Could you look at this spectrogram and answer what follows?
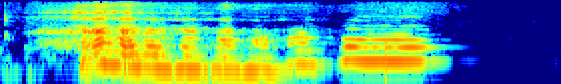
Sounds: Laughter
